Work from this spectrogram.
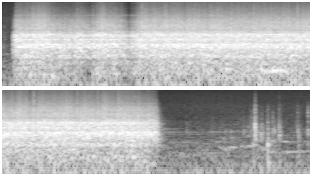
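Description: A mini sewing machine runs steadily at full speed with fabric stuck in place, a loud continuous whirring buzz for several seconds that cuts off abruptly, followed by faint clicks and handling noises.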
